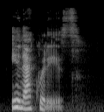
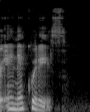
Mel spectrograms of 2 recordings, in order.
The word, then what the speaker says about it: iniquities: And I mispronounced inequities, for iniquities.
